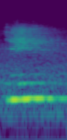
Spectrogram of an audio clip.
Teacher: जिभ्या बीच में आ गई और सर्वाधिक ऊंचाई पर पहुंच गई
